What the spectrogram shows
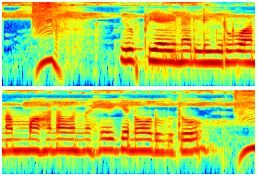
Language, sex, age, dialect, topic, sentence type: Kannada, female, 18-24, Coastal/Dakshin, banking, question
